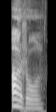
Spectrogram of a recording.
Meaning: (pronoun) delative singular of az; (adverb) from that direction, from that (distant) place
- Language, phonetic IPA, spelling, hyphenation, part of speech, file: Hungarian, [ˈɒrːoːl], arról, ar‧ról, pronoun / adverb, Hu-arról.ogg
